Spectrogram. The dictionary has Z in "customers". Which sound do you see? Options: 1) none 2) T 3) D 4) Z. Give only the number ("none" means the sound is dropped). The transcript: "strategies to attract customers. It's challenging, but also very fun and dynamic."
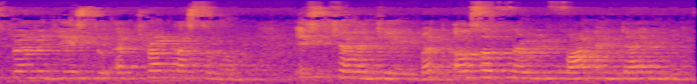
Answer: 1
